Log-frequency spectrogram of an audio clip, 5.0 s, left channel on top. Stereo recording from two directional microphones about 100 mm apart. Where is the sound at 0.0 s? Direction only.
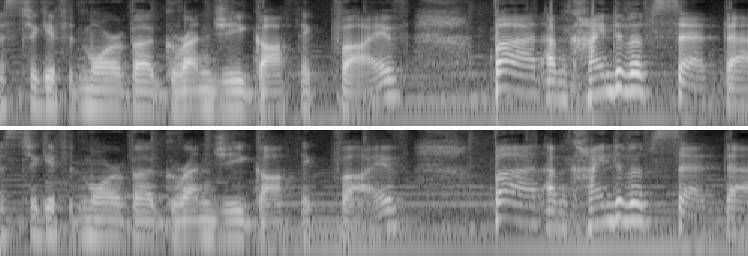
35° left (ahead or behind).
